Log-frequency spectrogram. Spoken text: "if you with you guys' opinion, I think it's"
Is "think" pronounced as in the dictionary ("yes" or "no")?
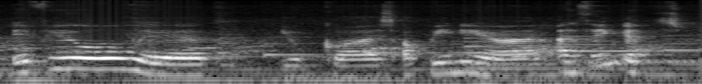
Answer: yes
